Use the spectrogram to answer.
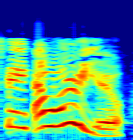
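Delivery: high, loud, bouncy hello; cheery reset greeting. Acted. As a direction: snap back into an oblivious, friendly greeting. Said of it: "he blurs for a second".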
